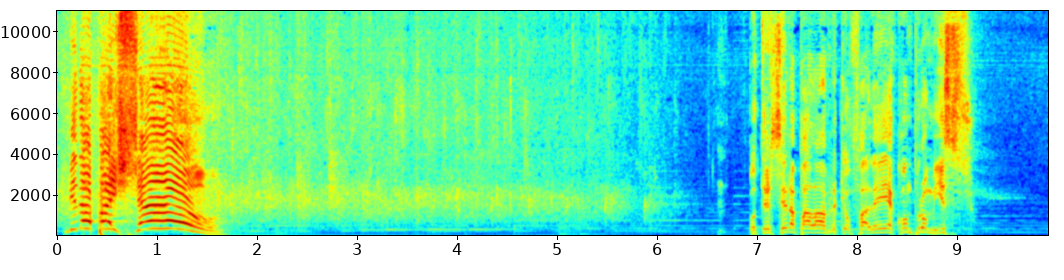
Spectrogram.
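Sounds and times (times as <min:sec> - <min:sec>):
audience applauding: 0:00.0 - 0:06.4
speech: 0:00.1 - 0:01.8, 0:06.9 - 0:09.2.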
